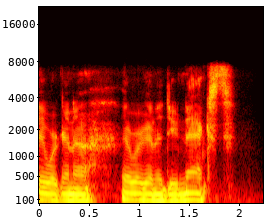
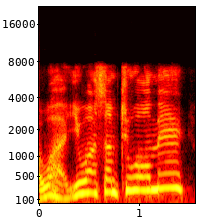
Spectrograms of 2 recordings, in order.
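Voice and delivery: much higher, mocking bully jab; retold tough-guy taunt, pitched way up; Debo taunting; 11 semitones higher than usual. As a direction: needle the old man like a playground bully. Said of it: "Debo went".

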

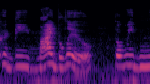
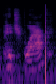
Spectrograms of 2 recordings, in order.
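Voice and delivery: ordinary talk, nothing marked

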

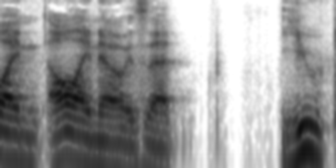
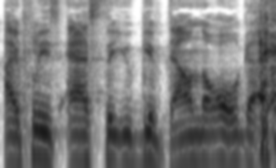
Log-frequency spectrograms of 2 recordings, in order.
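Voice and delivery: put-on Arnold accent; 4 dB quieter than usual. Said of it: "let Arnold come in".

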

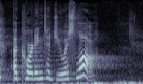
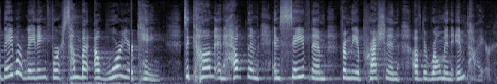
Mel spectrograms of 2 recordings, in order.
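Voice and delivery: usual speaking voice

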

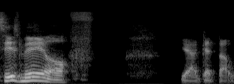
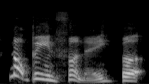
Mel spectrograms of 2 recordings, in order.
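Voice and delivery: high, drawn-out quoted phrase; mock preamble; 5 semitones higher, slower than usual. Host reading out a listener's hated phrase, mock preamble. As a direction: lift the pitch and stretch it, rising at the end.

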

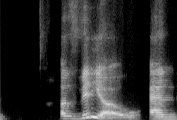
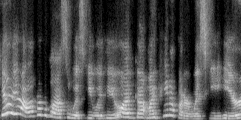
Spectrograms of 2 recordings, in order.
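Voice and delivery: higher and fast, breezily offering; breezy mock cheer; 6 semitones higher, faster than usual. Host breezily offering peanut butter whiskey to Scotsman, quick and higher. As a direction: toss it off casually, a touch higher. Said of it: "I was like".

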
